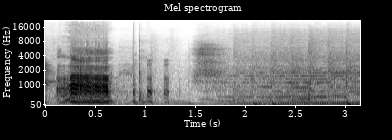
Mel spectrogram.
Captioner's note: snarls; laughs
